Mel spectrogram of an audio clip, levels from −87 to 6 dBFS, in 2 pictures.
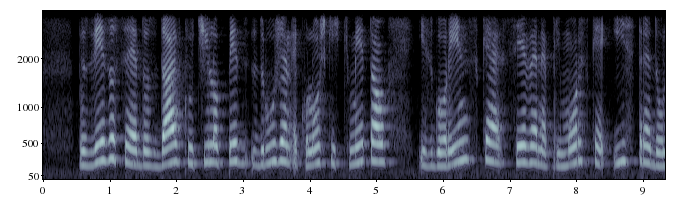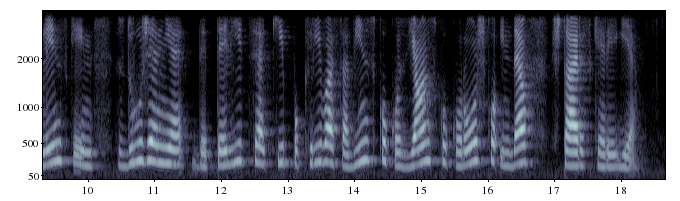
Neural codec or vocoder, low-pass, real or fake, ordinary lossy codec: none; 3.6 kHz; real; Opus, 64 kbps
